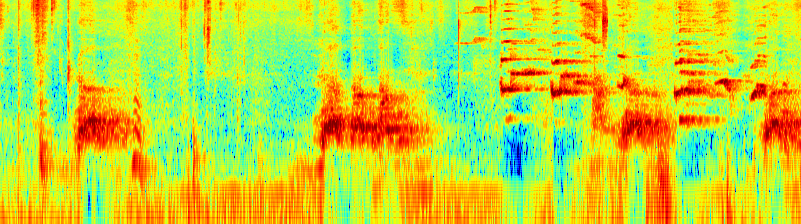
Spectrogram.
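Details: Dog with puppies; broadband barks at roughly one-second intervals early on, then higher tonal yelps and whines with stacked harmonics in the second half, steady background noise throughout.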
